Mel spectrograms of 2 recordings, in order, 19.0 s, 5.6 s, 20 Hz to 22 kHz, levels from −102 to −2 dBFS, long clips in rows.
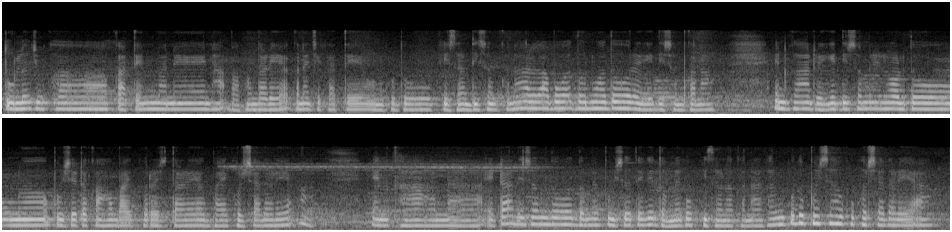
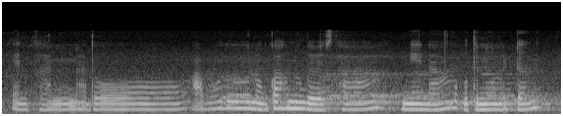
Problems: none marked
